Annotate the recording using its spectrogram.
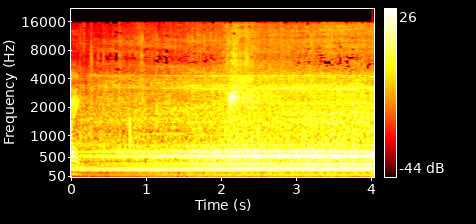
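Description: Small portable generator running at a steady speed, a constant hum that grows gradually louder.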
